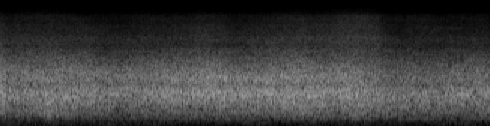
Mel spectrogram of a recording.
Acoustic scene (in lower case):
street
